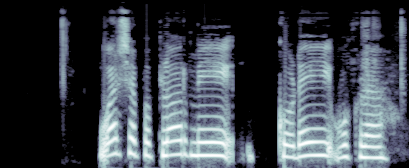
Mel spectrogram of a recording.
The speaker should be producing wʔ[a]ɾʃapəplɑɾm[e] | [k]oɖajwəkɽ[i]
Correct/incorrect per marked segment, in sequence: correct, correct, correct, incorrect: a

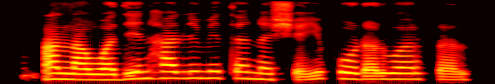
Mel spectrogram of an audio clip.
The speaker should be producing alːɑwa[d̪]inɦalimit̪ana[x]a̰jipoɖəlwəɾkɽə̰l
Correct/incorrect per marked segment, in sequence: correct, incorrect: ʃ

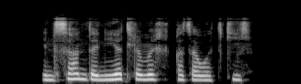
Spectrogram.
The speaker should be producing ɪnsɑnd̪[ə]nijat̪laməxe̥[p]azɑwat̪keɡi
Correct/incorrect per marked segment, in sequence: correct, incorrect: q

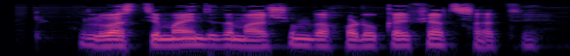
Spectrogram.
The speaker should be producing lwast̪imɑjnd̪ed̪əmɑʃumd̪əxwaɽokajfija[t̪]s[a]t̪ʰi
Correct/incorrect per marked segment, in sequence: correct, incorrect: ɑ

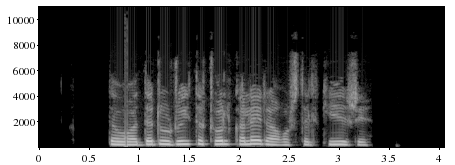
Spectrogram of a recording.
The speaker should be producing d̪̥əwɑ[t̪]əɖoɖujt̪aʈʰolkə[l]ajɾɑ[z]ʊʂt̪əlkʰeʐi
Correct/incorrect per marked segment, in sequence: incorrect: d̪, correct, incorrect: ɣ

